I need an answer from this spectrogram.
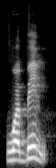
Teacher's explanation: لام ساکن پہ قلقلہ نہیں ہونا چاہیے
